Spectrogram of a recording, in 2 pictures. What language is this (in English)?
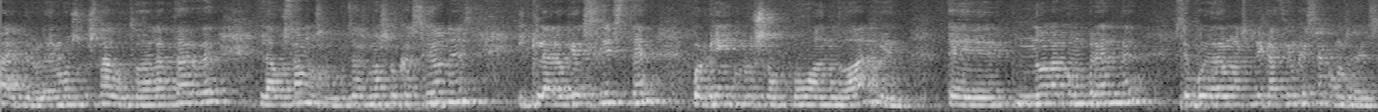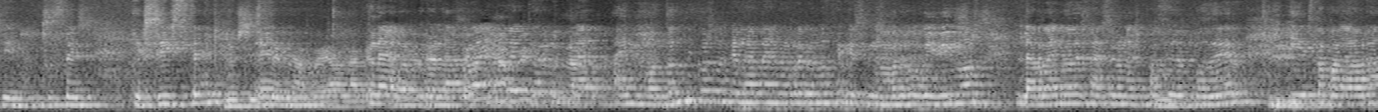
Spanish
